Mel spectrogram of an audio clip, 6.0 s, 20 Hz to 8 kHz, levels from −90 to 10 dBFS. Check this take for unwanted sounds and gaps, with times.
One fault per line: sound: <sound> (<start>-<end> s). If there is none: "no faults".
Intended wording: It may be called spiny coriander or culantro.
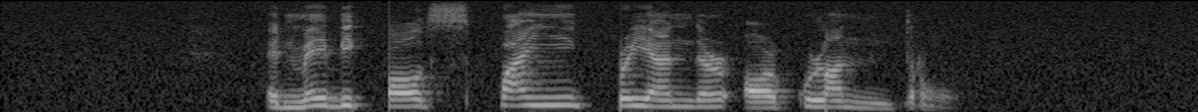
sound: dropout (1.9-1.9 s)
sound: dropout (3.0-3.1 s)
